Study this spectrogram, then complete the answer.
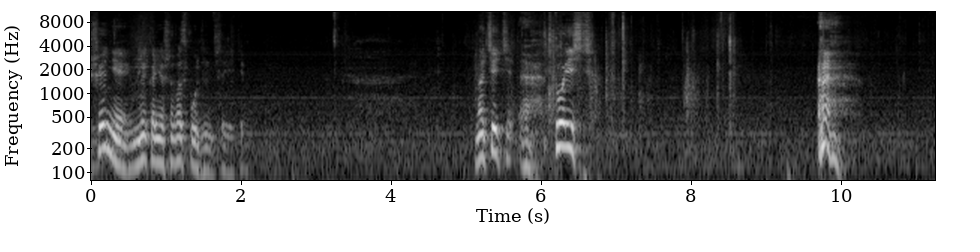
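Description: A man lectures calmly into a microphone in a large room, pausing between phrases.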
